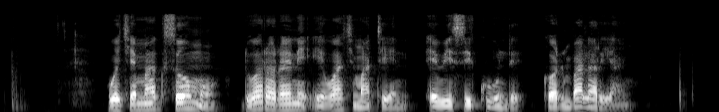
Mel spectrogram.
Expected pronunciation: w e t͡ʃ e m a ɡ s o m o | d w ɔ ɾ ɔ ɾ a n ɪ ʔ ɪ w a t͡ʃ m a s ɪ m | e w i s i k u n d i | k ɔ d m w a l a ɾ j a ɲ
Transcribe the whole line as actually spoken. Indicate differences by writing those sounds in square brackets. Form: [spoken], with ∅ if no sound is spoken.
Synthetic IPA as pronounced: w e t͡ʃ e m a ɡ s o m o | d w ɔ ɾ ɔ ɾ [ɛ] n ɪ ʔ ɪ w a t͡ʃ m a [t] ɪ [n] | e w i s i k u n d [e] | k ɔ d m [b] a l a ɾ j a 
